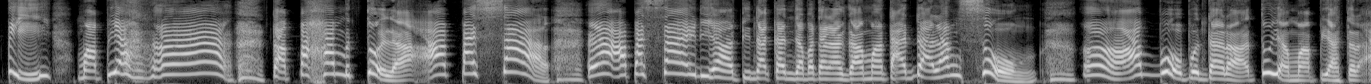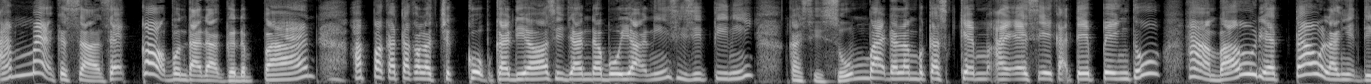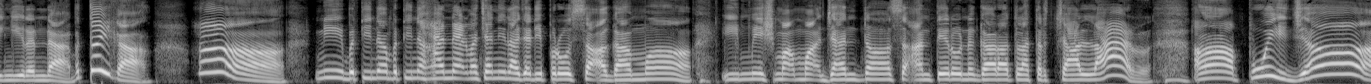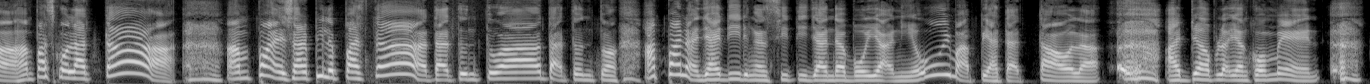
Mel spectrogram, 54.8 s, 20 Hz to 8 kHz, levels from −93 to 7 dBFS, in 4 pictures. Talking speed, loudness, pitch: 125 wpm, -14 LUFS, 210 Hz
